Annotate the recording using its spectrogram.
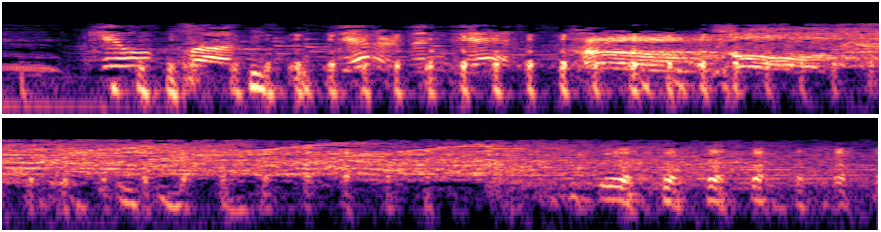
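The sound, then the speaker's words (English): Anguished human screams and drawn-out wailing rise into a loud, sustained, strained cry that blurs into a noisy wash of voices, then breaks into ragged, sobbing bursts. “And if not, it can at least drown out the screams.”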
